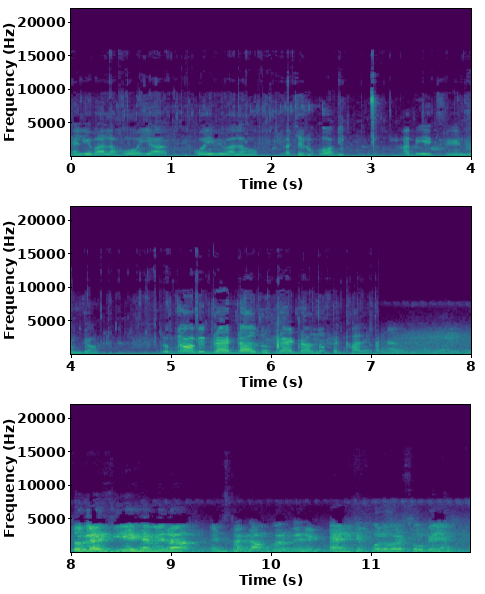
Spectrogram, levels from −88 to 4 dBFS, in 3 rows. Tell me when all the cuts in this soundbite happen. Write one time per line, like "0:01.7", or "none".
0:07.1

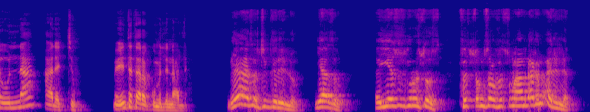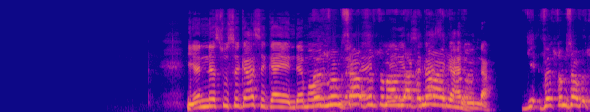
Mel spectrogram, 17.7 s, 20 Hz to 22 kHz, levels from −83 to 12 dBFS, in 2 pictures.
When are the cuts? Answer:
none

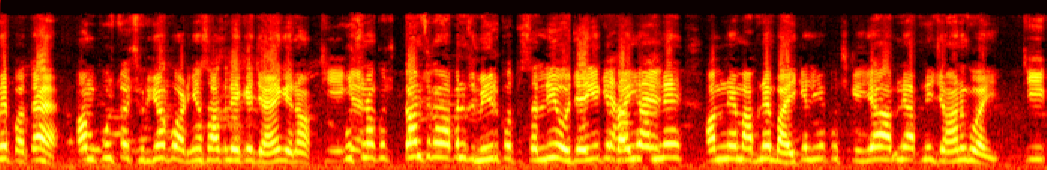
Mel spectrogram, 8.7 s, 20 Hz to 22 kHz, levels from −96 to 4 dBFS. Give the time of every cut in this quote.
none

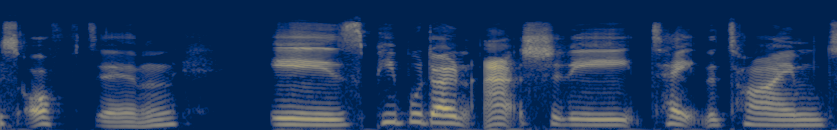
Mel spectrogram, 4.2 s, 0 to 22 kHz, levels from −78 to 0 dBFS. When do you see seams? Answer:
none

